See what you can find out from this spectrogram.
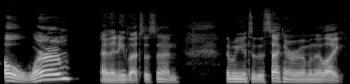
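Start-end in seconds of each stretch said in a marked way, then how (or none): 0.1-0.7 high, louder imitation of a taken-aback guard; mock surprise. Guard answers the visitors' password in recap, mock surprised. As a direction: play up the guard's startled question.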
